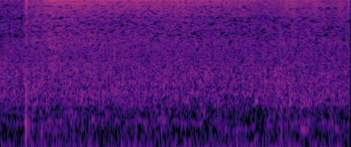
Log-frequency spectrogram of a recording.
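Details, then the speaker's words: Maple sap wet/dry line: valve closed, then slowly reopened; the line fills slowly and a steady airy hiss is heard with no quick pressure build. Vacuum leak on this line. "that means there's a leak on this line."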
